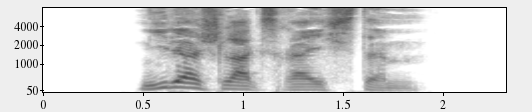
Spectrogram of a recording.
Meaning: strong dative masculine/neuter singular superlative degree of niederschlagsreich
- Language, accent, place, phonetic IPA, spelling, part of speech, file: German, Germany, Berlin, [ˈniːdɐʃlaːksˌʁaɪ̯çstəm], niederschlagsreichstem, adjective, De-niederschlagsreichstem.ogg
